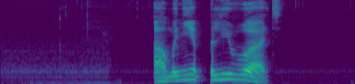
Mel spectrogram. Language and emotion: Russian, angry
